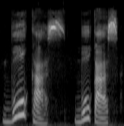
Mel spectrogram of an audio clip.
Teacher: emphasis is on the first syllable that means tomorrow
